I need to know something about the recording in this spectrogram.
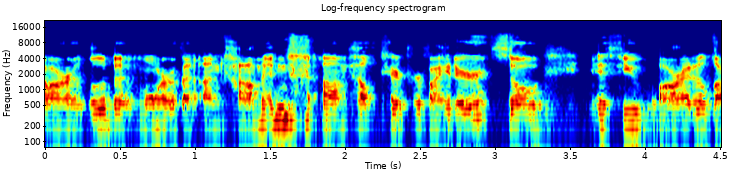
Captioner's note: chuckles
